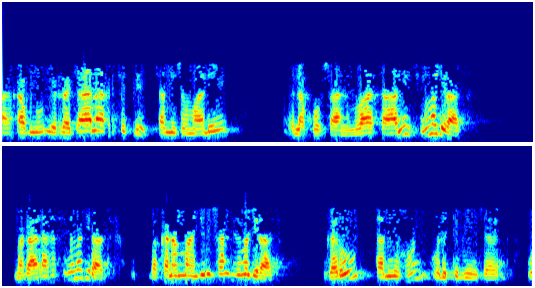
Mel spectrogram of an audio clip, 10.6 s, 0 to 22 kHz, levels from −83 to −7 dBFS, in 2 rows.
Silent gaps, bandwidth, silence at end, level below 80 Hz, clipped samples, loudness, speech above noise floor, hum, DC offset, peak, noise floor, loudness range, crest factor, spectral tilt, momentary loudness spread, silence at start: none; 3.8 kHz; 0 s; -76 dBFS; under 0.1%; -25 LUFS; 57 dB; none; under 0.1%; -10 dBFS; -82 dBFS; 1 LU; 16 dB; -3.5 dB/octave; 11 LU; 0 s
